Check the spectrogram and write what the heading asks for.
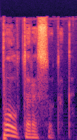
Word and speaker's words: полтора: И вторая рекомендация – использовать в этом случае особую форму числительного полтора, изменяя акцент, ставя ударение на первый слог – полтора суток.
